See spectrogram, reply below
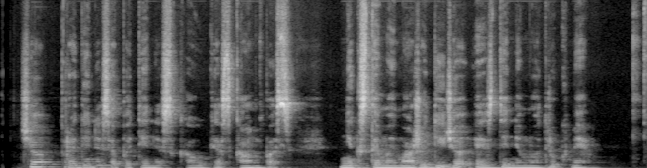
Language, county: Lithuanian, Vilnius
